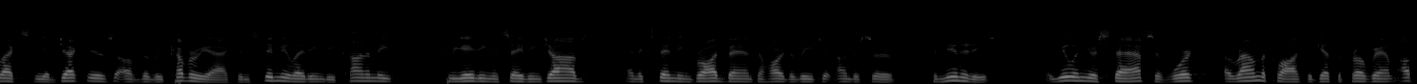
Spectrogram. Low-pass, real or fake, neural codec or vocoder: 5.4 kHz; real; none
